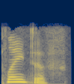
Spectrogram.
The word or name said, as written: plaintiff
